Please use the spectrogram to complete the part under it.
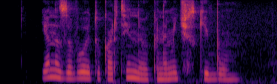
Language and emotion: Russian, neutral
